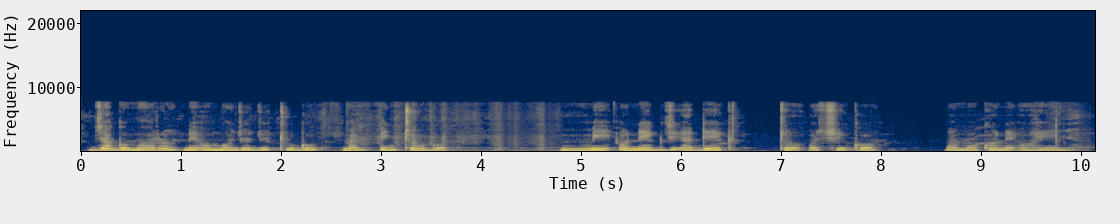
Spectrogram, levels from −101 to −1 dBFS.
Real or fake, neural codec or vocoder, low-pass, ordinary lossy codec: real; none; none; none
